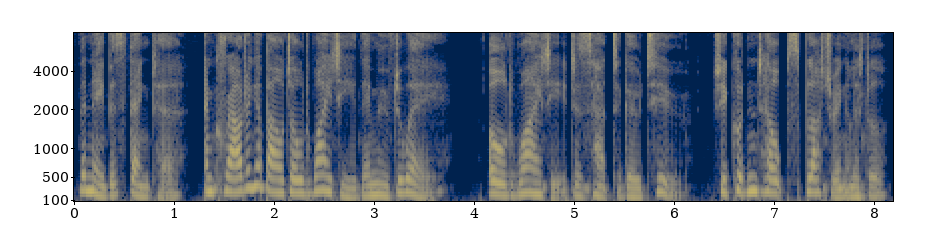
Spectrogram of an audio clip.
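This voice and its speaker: A woman reading a scripted children's story aloud as an expressive narrator. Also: medium pitch, normal speed, gravelly, no room sound, studio quality.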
